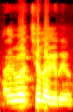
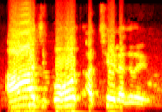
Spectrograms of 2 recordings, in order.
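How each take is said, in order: First: It sounds half-hearted and insincere. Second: It sounds warm and heartfelt.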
